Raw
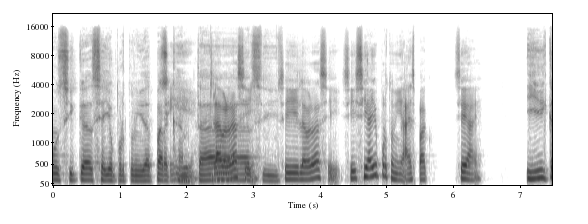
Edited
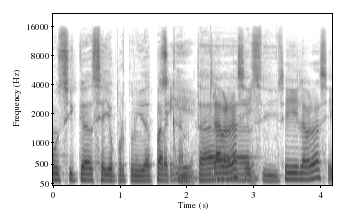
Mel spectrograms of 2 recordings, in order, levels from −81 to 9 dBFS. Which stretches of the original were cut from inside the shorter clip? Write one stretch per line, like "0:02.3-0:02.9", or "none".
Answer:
none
